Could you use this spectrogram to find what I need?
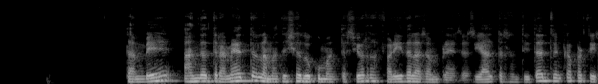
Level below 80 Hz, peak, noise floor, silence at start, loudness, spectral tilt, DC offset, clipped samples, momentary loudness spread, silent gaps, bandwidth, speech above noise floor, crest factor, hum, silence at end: -66 dBFS; -10 dBFS; -76 dBFS; 1.25 s; -28 LUFS; -7.5 dB/octave; under 0.1%; under 0.1%; 8 LU; none; 13.5 kHz; 49 dB; 18 dB; none; 0 s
